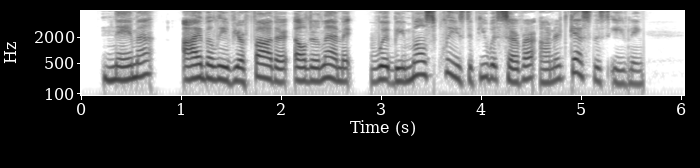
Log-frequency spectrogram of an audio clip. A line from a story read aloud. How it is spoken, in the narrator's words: Lita said, still smiling brightly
